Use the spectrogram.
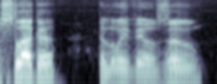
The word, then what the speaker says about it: Louisville: I'm shouting out Louisville Slugger, the Louisville Zoo. First of all, it's Louisville. Like I said, it's not Louisville.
